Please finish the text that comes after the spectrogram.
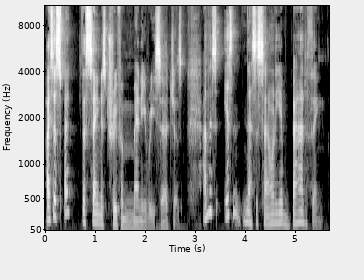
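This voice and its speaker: Expressive man narrating a reflective audiobook. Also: medium pitch, breathy edge. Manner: measured, reflective, articulate delivery. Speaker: author reading his own book chapter as narrator.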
